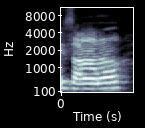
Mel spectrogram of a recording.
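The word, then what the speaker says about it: Zannah: um Darth Zan has been awesome I say Zanna some people say Z you know but it's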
